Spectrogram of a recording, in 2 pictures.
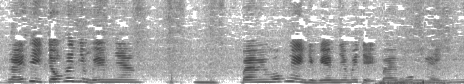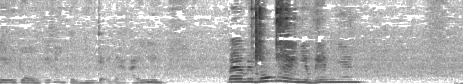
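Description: A young woman speaks up close with animation.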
